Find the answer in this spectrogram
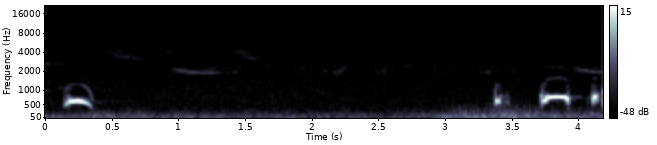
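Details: Spotted dove call for luring wild doves and training young birds: one short hollow coo, a long stretch of low rumble, then the start of another coo phrase cut off at the end.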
